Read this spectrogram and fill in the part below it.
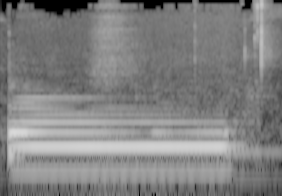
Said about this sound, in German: Und zwar ähm, gibt es da auch sogenannte Oberschwingungen. Das heißt, wenn ich jetzt wieder meine Gitarrenseite anspiele,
